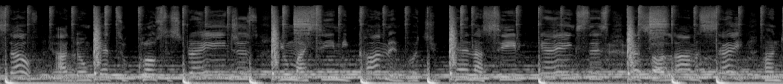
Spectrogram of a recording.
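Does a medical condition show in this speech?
No.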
